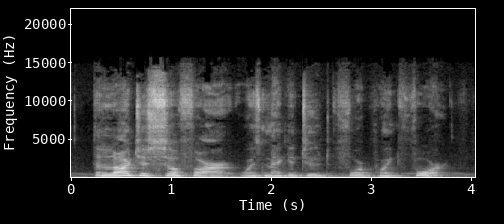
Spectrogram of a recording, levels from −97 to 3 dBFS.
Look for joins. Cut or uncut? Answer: cut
